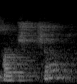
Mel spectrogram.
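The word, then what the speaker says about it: ārcchat: Archat, Achat, achieved. I Achieved. guess you're supposed to pronounce both those C's. Archcha.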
